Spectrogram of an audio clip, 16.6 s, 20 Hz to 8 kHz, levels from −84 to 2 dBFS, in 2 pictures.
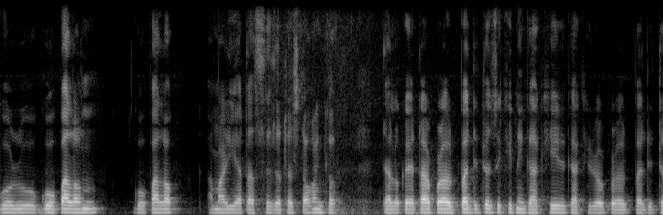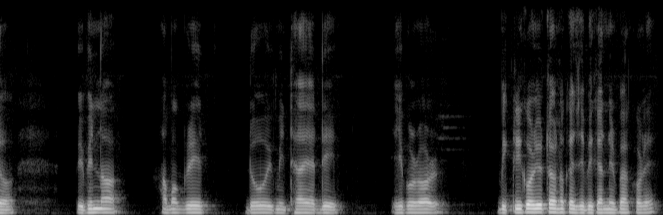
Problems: background sounds at intervals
